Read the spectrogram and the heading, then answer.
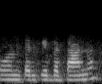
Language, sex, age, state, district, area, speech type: Hindi, female, 45-60, Uttar Pradesh, Ayodhya, rural, conversation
